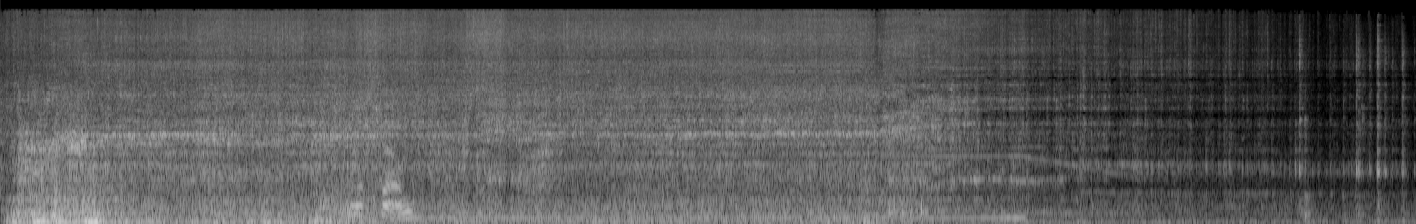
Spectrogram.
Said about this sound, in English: And there's some garbage here, so I get to run the garbage disposal. It's a pretty new, quiet garbage disposal, so it may not make that much noise.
